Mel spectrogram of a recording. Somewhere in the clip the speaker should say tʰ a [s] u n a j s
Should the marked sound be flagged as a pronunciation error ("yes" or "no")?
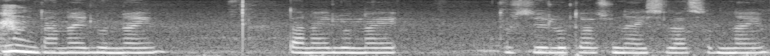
no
